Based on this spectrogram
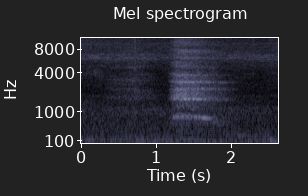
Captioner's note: sighs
